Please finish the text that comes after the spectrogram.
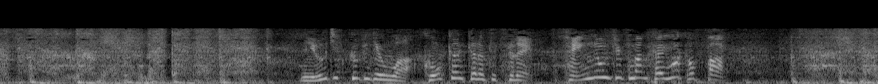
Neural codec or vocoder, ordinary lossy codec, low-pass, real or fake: codec, 16 kHz, 1.1 kbps, Voila-Tokenizer; MP3, 24 kbps; 5.4 kHz; fake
